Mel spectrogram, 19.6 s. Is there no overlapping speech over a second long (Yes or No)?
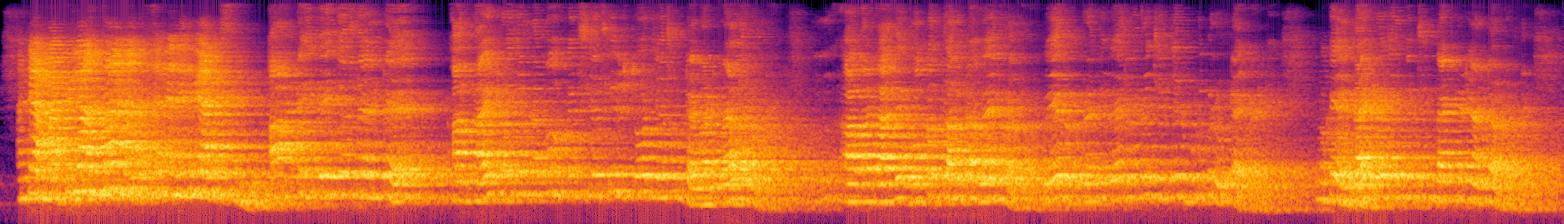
Yes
